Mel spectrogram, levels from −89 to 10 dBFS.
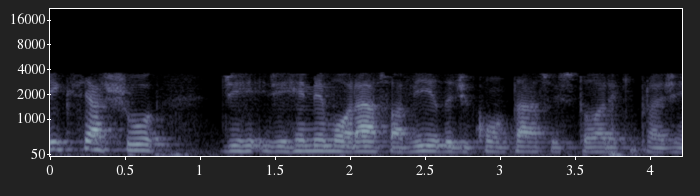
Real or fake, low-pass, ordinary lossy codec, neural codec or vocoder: real; 3.6 kHz; MP3, 32 kbps; none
